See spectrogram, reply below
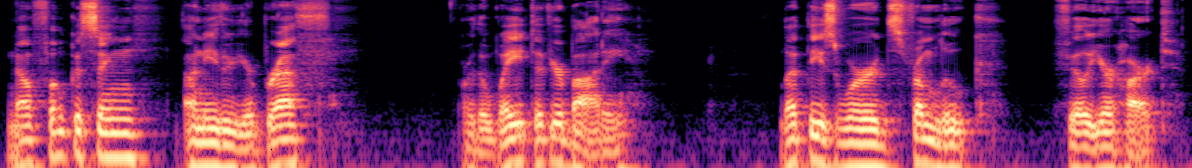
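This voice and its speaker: Man, very low voice, unhurried, calm meditation guide. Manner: calm, slow, measured, soothing.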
